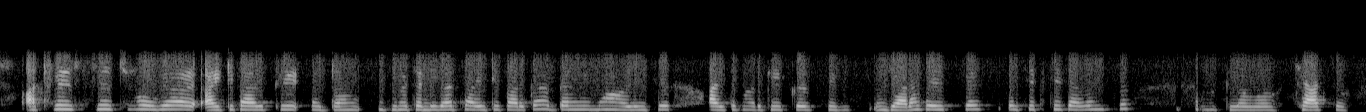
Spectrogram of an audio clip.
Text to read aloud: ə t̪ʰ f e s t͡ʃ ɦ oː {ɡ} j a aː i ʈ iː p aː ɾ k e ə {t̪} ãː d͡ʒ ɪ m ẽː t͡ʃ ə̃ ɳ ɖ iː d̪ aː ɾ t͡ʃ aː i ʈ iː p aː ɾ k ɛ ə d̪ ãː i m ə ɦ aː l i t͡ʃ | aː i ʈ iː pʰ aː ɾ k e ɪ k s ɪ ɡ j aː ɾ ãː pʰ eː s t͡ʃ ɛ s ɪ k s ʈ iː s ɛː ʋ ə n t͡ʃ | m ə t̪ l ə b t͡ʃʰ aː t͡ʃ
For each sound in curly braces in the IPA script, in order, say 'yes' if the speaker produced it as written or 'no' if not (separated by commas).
yes, no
